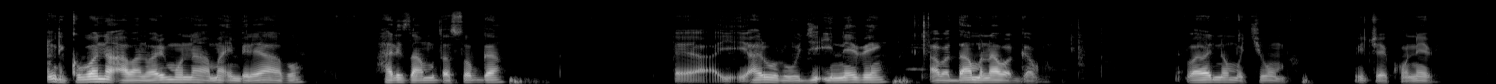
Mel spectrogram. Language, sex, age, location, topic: Kinyarwanda, male, 18-24, Kigali, government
